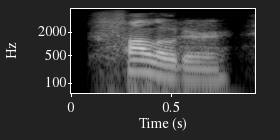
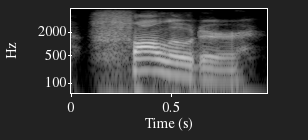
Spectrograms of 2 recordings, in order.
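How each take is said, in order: The two takes are said the same way.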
